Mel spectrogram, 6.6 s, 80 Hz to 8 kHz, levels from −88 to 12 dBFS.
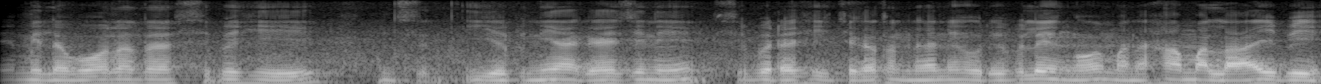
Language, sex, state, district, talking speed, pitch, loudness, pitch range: Chakma, male, Tripura, Dhalai, 180 wpm, 95 Hz, -18 LUFS, 90-100 Hz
